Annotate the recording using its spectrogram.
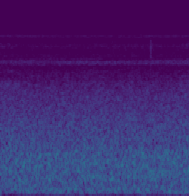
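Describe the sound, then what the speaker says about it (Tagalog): Steady, loud wind roaring across the microphone with constant broadband rushing, no pauses or voices. "lakas ng hangin"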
